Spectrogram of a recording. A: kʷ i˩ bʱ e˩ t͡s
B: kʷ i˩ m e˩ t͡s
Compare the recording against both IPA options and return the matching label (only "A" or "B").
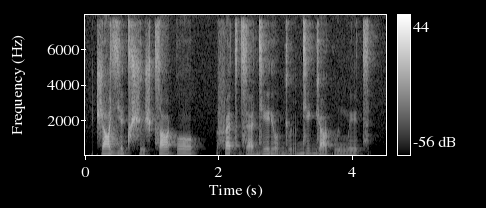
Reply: B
